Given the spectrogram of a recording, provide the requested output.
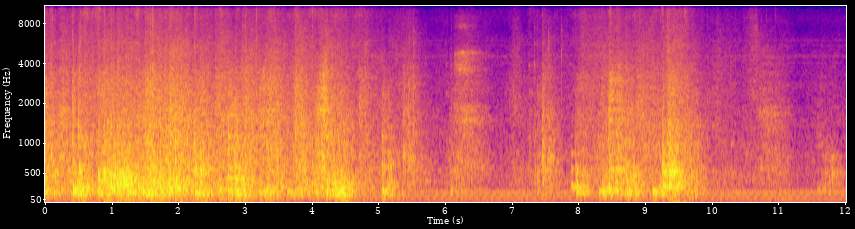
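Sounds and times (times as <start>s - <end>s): body scraping against wooden walls: 0.0s - 5.7s.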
